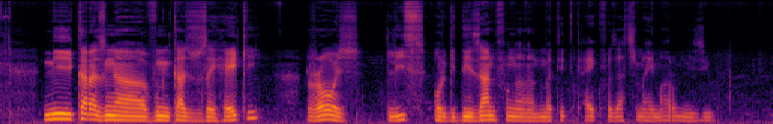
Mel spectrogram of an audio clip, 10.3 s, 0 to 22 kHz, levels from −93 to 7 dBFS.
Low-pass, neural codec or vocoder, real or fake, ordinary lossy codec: none; none; real; none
